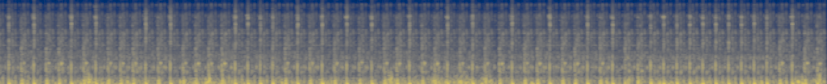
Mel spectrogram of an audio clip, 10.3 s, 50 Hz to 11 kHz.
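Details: Granddad's 1946 International Harvester LB hit-and-miss engine, restored, started cold, running at full speed about 1,000 RPM as specified: crisp, regular firing pops roughly three a second with a deep thump underneath; normal hit-and-miss firing.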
